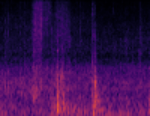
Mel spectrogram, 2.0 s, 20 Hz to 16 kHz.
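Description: Rear door of a 2015 Chevrolet Malibu sedan being opened: three short sharp clicks and knocks from the latch and handle, the loudest just under a second in.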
